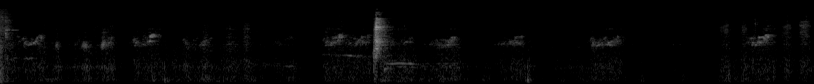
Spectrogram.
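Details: Playful pet budgerigars keeping up a steady stream of soft squeaky chirps and warbled notes, broken by one sudden sharp click-like squawk.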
